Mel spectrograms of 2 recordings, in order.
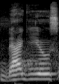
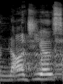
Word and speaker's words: Nagios: new thing and also you're pronouncing it wrong it's nagios or naio or let's not even go there I'm not here to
